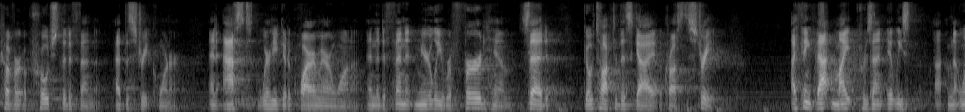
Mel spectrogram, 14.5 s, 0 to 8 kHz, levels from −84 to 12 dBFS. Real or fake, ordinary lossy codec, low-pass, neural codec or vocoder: real; AAC, 32 kbps; 7.2 kHz; none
